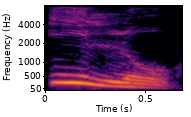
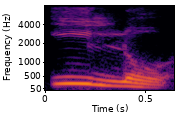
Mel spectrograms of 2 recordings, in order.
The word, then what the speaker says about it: Ilo: Moquegua, que se pronuncia Hilo, recuerden, Hilo, es un puerto de Moquegua, Hilo.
